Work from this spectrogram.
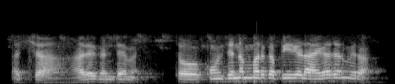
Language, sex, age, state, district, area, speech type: Hindi, male, 60+, Rajasthan, Karauli, rural, conversation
